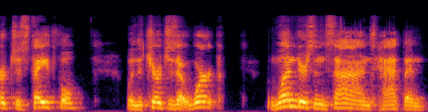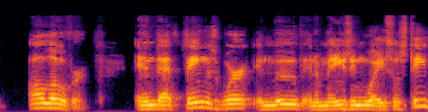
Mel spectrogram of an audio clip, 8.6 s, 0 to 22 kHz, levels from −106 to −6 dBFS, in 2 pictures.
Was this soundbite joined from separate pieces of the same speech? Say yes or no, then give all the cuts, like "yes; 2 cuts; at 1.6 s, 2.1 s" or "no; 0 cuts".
no; 0 cuts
